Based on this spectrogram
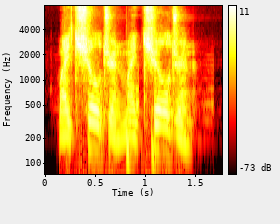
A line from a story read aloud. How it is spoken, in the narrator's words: One woman, continually moaning and crying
